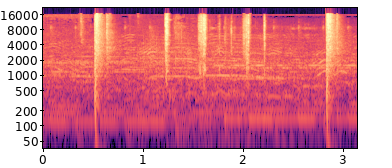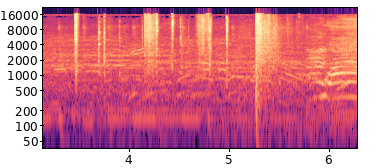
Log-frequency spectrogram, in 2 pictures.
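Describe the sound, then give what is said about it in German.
Rifle shots at a fairground shooting stand: many sharp, loud cracks fired at uneven intervals, with faint voices underneath. “Weißt du was, ich zeig dir, wie man das macht. Gib mir das Gewehr.”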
